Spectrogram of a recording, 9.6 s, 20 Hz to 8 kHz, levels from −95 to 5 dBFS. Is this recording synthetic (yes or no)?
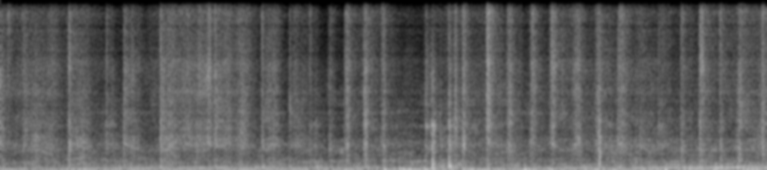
yes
